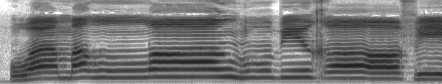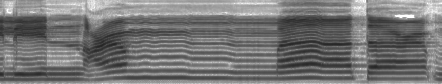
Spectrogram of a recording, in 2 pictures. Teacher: Ta'malun ini panjang 2 ketukan, 4 ketukan, 6 ketukan boleh. Kenapa? Mad arid lisukun.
